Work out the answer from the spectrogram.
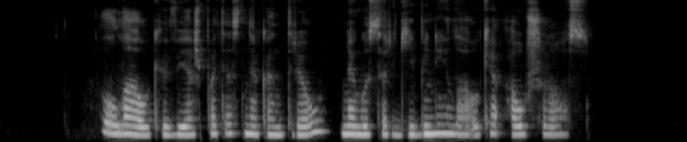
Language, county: Lithuanian, Vilnius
